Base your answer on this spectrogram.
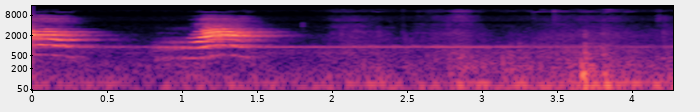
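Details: Pet Bengal cat, noted as very vocal and making weird sounds, lets out two meows: a short one then a louder, rising-falling drawn cry, followed by quiet room noise and a faint click.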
